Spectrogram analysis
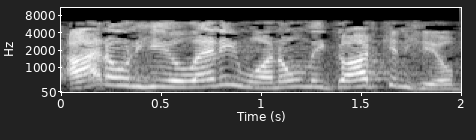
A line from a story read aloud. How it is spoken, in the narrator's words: about to yell back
